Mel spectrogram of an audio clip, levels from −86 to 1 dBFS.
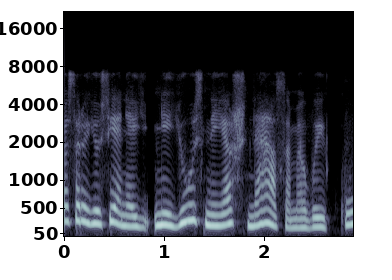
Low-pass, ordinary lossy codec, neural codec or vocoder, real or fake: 7.2 kHz; Opus, 32 kbps; none; real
